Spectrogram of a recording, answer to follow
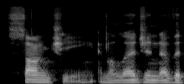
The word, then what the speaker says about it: Shang-Chi: Gotta make sure you pronounce it right. Shang-Chi and the Legend of the Ten Rings.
